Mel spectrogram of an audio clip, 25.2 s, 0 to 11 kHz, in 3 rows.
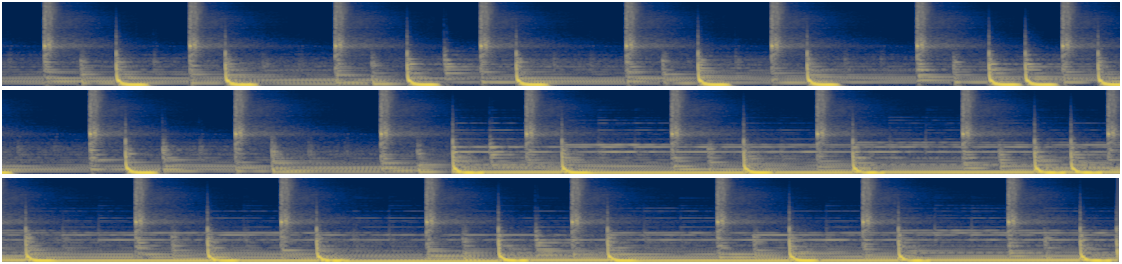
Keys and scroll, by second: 11.4 2, 12.0 Return.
